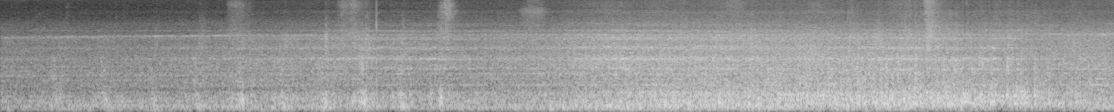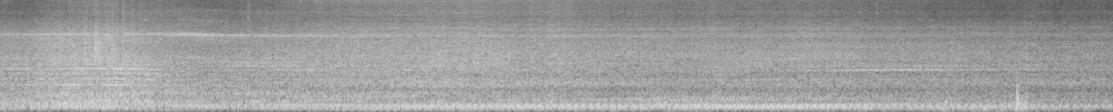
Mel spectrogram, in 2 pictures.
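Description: Train running past on the rails: sharp clicks a few seconds in, then the sound builds into a loud rush of passing cars about halfway, settling into a steady low drone that eases off near the end.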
